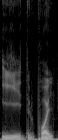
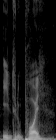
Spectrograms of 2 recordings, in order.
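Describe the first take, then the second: First: The first syllable is held long. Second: The first syllable is kept short. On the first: The speaker calls it right. "the iota becomes long because it's e drupoi" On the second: The speaker calls it wrong. "instead of e drupoi"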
